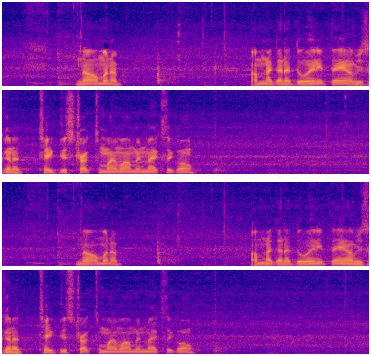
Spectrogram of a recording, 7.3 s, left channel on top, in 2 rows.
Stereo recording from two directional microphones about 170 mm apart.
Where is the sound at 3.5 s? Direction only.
45° right (ahead or behind).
